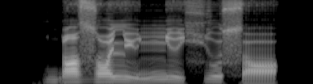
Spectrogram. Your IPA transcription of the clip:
ɡ͡b e˦ zˤ o˦ lʲ ʉ˨ ɲ ɨ˦˨ ç u˦ s ɒ˨

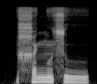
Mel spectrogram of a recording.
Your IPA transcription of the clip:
χ ɛ ŋ õ s u

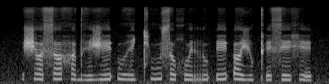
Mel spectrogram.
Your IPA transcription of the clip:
ʃ ʌ s ʌ h ʌ dʱ e ʒ e ʔ u ɦ e cʰ u s ʌ χʷ e r u ʔ e ʔ ʌ ʒ u kʼ e s e x e

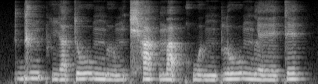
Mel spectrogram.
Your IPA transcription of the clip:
d ɯ˥˩ ŋ pʰ i˨˩ a̯ t uː˥˩ ŋ ɯː˩˦ m t͡ɕʰ a˥˩ k̚ m a˦˥ ʔ kʰ w ɯ˨˩ ŋ p l uː˥˩ ŋ l eː˧ t e˥˩ k̚

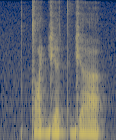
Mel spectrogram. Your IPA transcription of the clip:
tˤ a ɡʲ æ t ɡʲ a

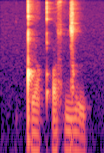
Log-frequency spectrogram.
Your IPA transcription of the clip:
ǃ e qʼ o s ŋ͡ǀ ɯ

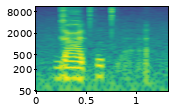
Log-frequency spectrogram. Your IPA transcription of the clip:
ɡ ɯ ʕ ɪ kʷʰ i kʷʰ a̰

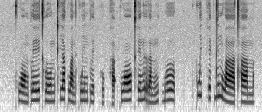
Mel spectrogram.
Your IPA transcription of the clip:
kʰ w ɔː˨˩ ŋ p l eː˦˥ kʰ l oː˧ n kʰ i˦˥ a̯ k w a˨˩ n k w i˧ n p l e˨˩ k̚ h u˨˩ k̚ h a˨˩ ʔ k w ɔː˦˥ kʰ e˦˥ n r a˧ n ŋ e˥˩ k̚ b ɤː˥˩ t̚ | k w i˥˩ t̚ h e˦˥ k̚ d i˥˩ n w aː˨˩ tʰ a˧ m

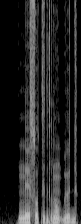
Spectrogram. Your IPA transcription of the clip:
n e s o t i d r õ ɓ ʉ d

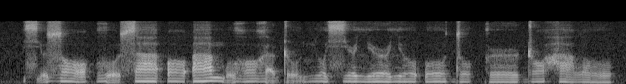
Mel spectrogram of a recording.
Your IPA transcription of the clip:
sʲ o̰ z ɔ | ɣ o̰ s a ʔ ɔ ʔ a m o̰ ɣ ɔ ɣ a̰ ʈ o̰ ʎ o sʲ ə˞ lʲ ə˞ lʲ o ʔ o d o k ə˞ ɖ ɔ h a lˠ o

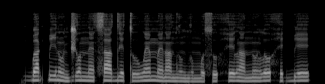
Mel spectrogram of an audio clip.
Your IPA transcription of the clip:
ɡ͡b a˧ k͡p i˧ ɾ ũ˨ d͡ʒ o˧ n ɛ̃˧ s a˦ d e˦˨ t u˨˦ w ɛ̃˦ m ɛ̃˧ ɾ ã˧ d ũ˨ ɡ ũ˨ m o˨ s u˨˦ h e˦ l ã˧ n ũ˧ l o˦ h e˧ ɡ͡b e˦

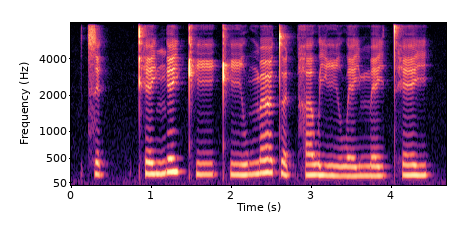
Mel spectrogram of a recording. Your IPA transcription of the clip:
t͡s ɪ˧ k̚ | kʰ e˧ j ŋ e˥ j kʰ iː˨˧ kʰ iː˨˧ w m œː˥ t̪ ɵ˨˥ t̚ h ɐ˧ w j iː˨˩ w e˨ j m e˨ j t̪ʰ e˥ j

